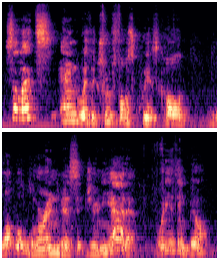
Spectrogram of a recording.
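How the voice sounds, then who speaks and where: A man's voice: high-pitched, very animated, normal speed, darkish tone. An older man, a retiring college professor, giving prepared farewell remarks. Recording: distant mic with slight background noise.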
